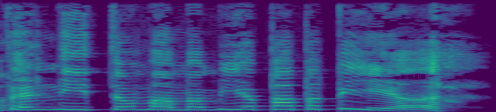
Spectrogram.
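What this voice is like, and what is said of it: Exaggerated fake Italian accent. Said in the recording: “an aggressively real Italian accent ... we're not doing this accent justice. Our Italian accent ... is better.”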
